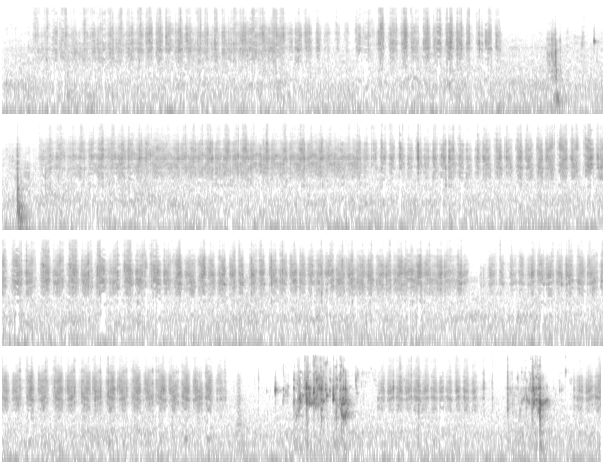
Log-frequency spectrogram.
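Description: Soapy makeup brush bristles scrubbed rapidly over a silicone brush-cleaning pad: a fast, soft, bristly scratching that pauses briefly now and then. Near the end there are two brief louder sounds.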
